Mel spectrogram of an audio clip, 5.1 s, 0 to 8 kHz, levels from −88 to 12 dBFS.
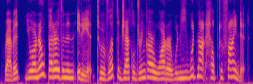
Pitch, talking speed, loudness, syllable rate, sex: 225 Hz, 285 wpm, -16 LUFS, 6.3 syllables/s, female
